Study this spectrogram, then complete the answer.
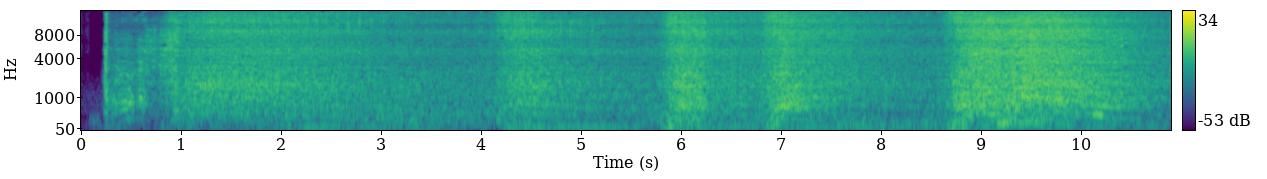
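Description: A Mercedes S-Class coupe engine cranks and fires up close by, settles into a steady idle, then gets several sharp rising revs toward the end, with no talking.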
